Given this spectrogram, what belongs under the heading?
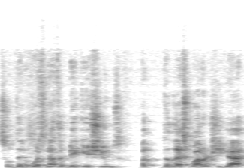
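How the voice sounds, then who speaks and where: Fairly even intonation and a French accent come through audible room echo and noticeable background noise. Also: man. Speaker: therapist demonstrating muscle testing. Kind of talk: demonstration with patient.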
